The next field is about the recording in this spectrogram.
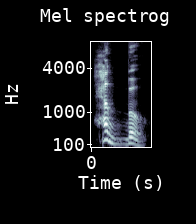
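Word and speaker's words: حُبُّ: And the haraka that's written is the damma, which is represented by the letter u. So, if we read this word from the Quoran, it would be pronounced hubbu.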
